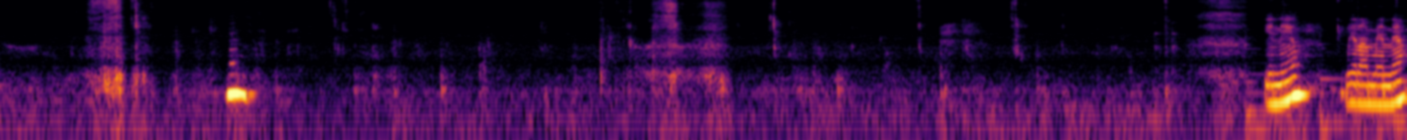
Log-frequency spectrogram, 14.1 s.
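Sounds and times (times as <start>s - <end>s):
wet chewing: 1.3s - 6.4s.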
